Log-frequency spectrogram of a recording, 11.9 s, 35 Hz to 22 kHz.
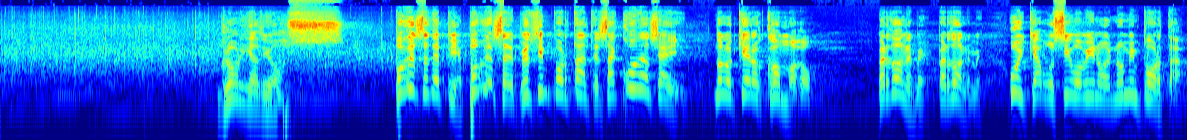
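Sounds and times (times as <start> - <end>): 
large group of people clapping: 0.0 - 5.0
speech: 2.2 - 3.2, 4.0 - 8.2, 8.8 - 11.8.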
